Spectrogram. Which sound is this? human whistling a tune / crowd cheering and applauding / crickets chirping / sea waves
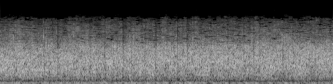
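crowd cheering and applauding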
